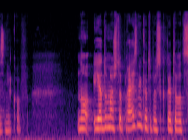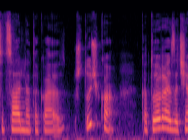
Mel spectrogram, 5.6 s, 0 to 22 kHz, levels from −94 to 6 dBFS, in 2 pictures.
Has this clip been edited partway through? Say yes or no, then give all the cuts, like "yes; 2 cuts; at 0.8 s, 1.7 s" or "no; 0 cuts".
no; 0 cuts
